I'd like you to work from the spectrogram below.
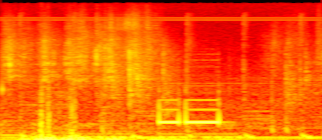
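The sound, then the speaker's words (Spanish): Two short electronic phone-line beeps as a call reconnects during a live broadcast, a brief tone followed by a slightly longer one, sounding over a noisy, muffled line with faint background chatter. “Ay, empezamos con el tutú la reconexión.”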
